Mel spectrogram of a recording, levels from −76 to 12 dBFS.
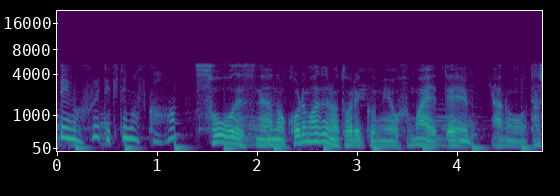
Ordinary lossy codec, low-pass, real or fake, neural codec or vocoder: none; 5.4 kHz; real; none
